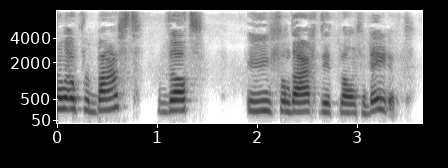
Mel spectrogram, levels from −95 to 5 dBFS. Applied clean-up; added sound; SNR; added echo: neural mask model Resemble Enhance denoiser.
